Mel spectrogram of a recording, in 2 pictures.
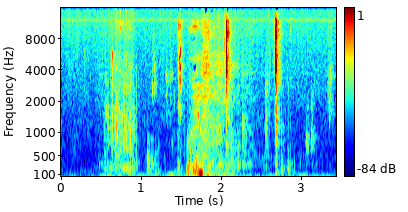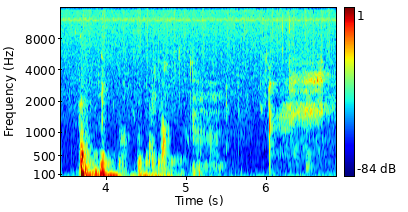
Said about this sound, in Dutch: Gaan we een slok nemen? Ja.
